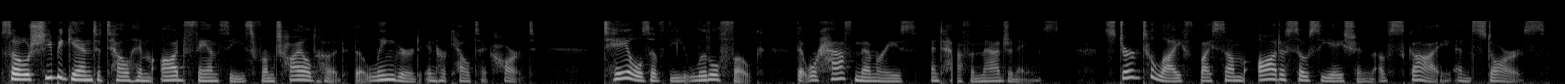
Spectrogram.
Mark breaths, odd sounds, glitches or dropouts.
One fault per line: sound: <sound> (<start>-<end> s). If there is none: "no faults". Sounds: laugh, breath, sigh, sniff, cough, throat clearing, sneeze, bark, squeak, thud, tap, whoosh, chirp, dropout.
sound: dropout (9.5-9.6 s)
